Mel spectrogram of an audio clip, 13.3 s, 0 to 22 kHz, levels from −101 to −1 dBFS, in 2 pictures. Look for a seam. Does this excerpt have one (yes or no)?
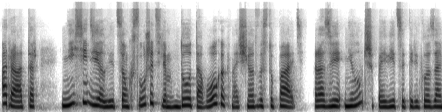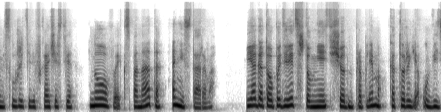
yes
